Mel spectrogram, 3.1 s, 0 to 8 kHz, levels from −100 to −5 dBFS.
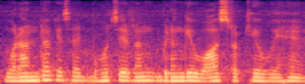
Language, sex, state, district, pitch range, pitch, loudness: Hindi, male, Arunachal Pradesh, Lower Dibang Valley, 125-135 Hz, 130 Hz, -16 LUFS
